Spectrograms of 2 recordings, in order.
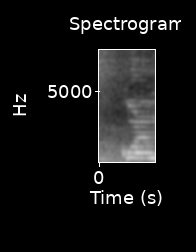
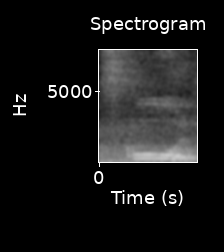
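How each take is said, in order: First: The vowel after k is short. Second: The vowel after k is long. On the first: The speaker calls it wrong. "हम स्कूल नहीं बोलते" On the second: The speaker calls it right. "तो क पे stress डाल रहे हैं"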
